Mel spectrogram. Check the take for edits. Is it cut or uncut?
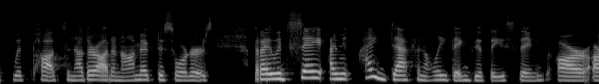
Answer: uncut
